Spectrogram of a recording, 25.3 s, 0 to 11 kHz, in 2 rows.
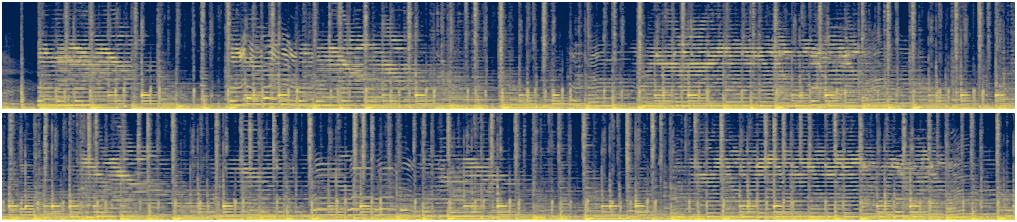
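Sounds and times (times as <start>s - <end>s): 
guitar: 0.0s - 25.3s
sitar: 0.0s - 25.3s.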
